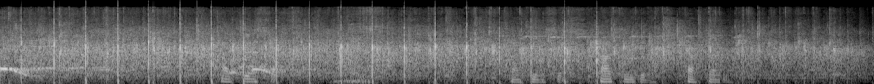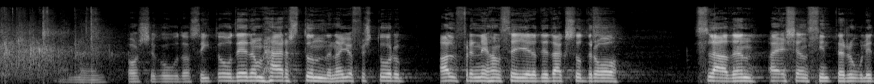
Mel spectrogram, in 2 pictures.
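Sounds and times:
big round of applause: 0.0s - 10.0s
speech: 6.0s - 7.5s, 9.5s - 15.0s, 15.7s - 17.4s.

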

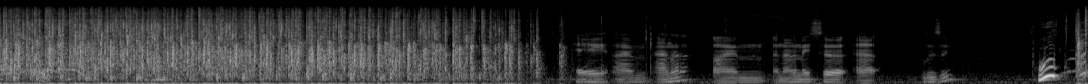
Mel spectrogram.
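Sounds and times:
applause: 0.0s - 5.8s, 10.6s - 10.8s
speech: 6.6s - 9.7s.

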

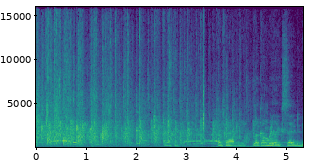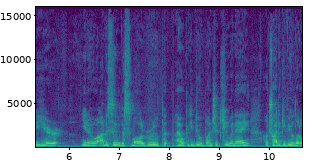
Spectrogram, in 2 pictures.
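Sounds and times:
audience applause: 0.0s - 4.8s
speech: 3.6s - 10.6s.

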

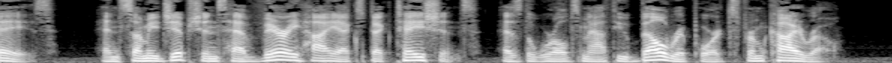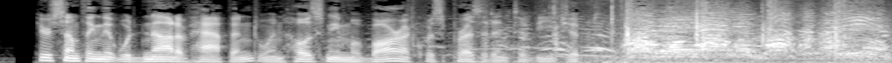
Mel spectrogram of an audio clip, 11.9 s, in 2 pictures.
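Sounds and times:
speech: 0.0s - 5.6s, 6.2s - 11.8s
large crowd of demonstrators chanting in unison: 9.0s - 11.8s.

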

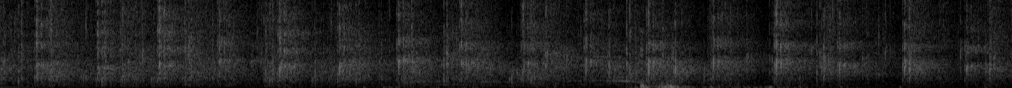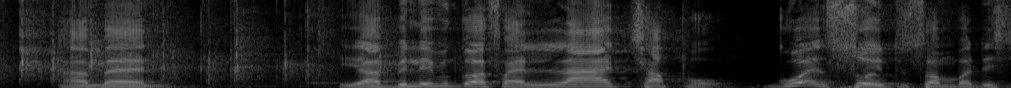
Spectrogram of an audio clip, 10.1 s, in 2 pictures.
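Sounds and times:
audience clapping: 0.0s - 7.8s
speech: 3.2s - 3.5s, 5.4s - 6.0s, 6.8s - 10.1s.

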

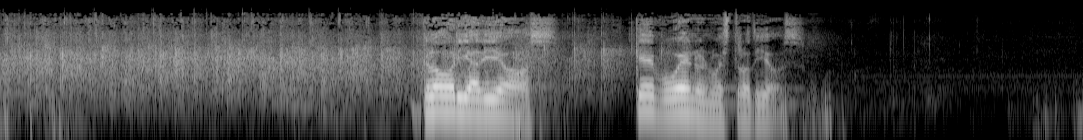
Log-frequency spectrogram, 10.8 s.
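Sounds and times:
audience applauding: 0.0s - 7.3s
speech: 4.2s - 5.6s, 6.4s - 8.1s.

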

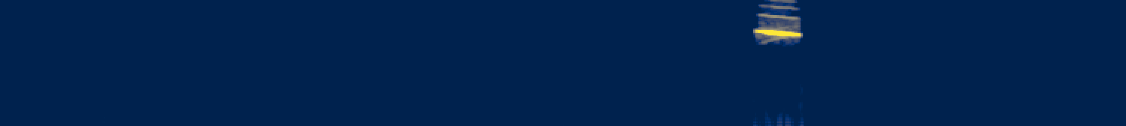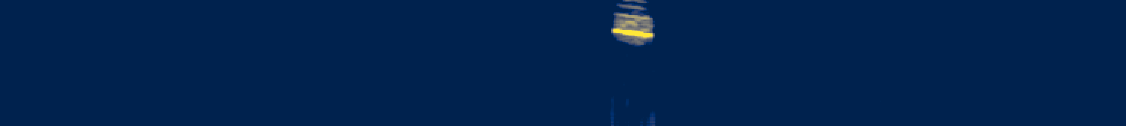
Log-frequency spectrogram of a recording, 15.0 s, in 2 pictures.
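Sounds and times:
Western meadowlark slurred falling whistle call: 5.0s - 5.4s, 11.6s - 11.9s.

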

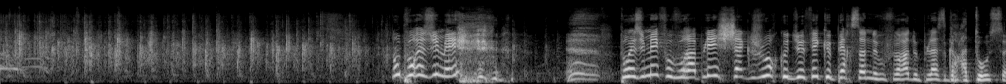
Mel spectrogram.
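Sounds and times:
audience applause: 0.0s - 5.8s
speech: 4.0s - 10.0s.

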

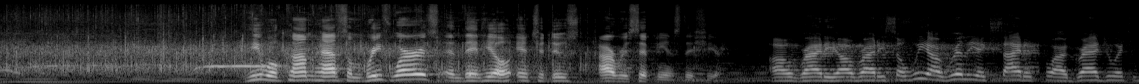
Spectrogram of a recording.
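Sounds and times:
crowd clapping: 0.0s - 6.7s
speech: 2.5s - 11.3s.

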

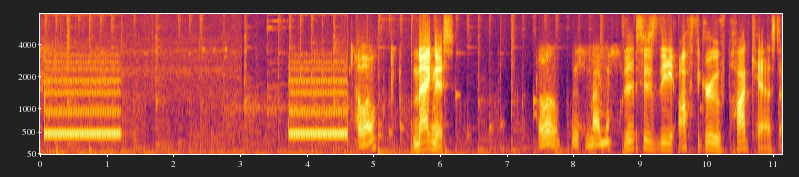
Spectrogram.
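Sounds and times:
outgoing phone call ringback tone: 0.0s - 1.2s, 3.7s - 4.7s
speech: 5.0s - 6.2s, 7.5s - 11.1s.

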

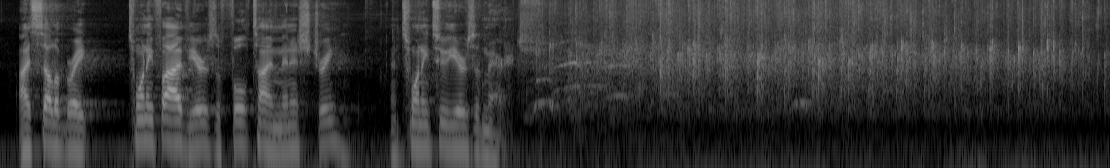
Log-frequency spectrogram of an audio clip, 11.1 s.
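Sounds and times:
speech: 0.2s - 5.5s
audience clapping: 5.3s - 11.0s.

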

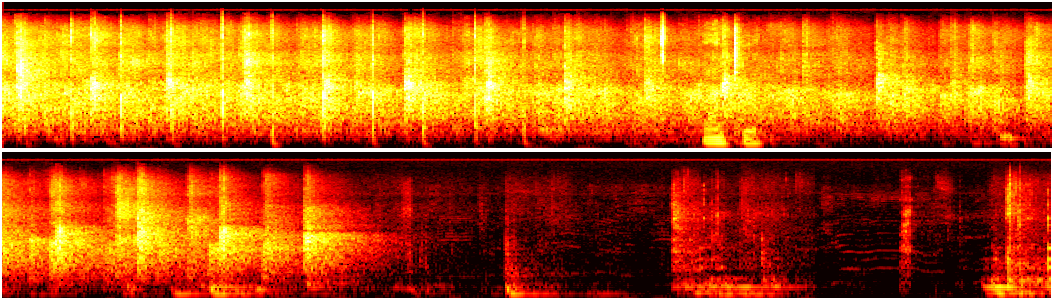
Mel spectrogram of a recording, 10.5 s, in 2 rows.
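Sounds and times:
round of applause: 0.0s - 7.2s
speech: 3.5s - 4.0s.

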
